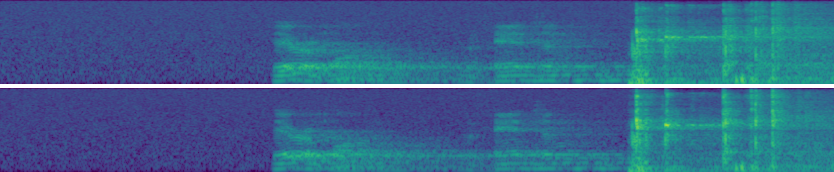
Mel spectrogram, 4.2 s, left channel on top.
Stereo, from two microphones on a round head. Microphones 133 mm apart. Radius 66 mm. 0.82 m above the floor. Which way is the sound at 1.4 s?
15° right (ahead or behind).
